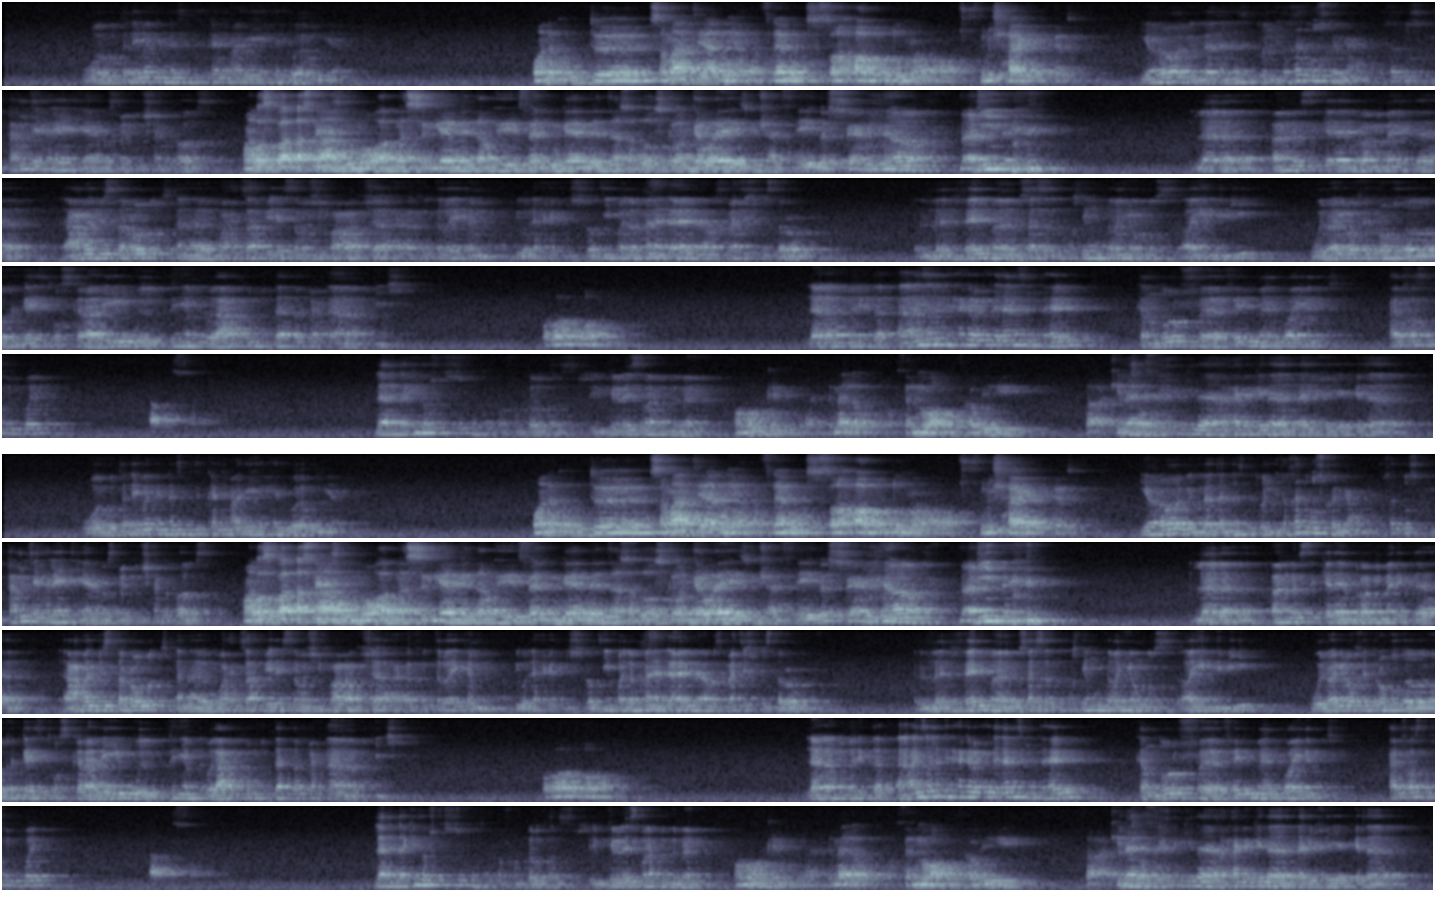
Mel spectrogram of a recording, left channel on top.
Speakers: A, on the right; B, in the centre.
A: و... وتقريبا الناس بتتكلم عليه حلو قوي يعني
B: وانا كنت آه، سمعت يعني عن افلامه بس الصراحه برضو ما شفتلوش حاجه قبل كده
A: يا راجل لا ده الناس بتقول ايه ده خد اوسكار يا عم ده خد اوسكار انت عامل زي حالاتي انا ما سمعتلوش حاجة خالص
B: انا بس بقى اسمع
A: انا
B: عنه ان هو مثل جامد قوي فيلم جامد اخد اوسكار جوائز مش عارف ايه بس يعني
A: <laughs> اه
B: ده
A: مين
B: اخر
A: ده
B: <laughs>
A: <laughs> لا لا لا انا نفس الكلام رامي مالك ده عمل مستر روبوت انا واحد صاحبي لسه ماشيين مع بعض في الشارع عارف انت اللي هو إيه، كان بيقول لي حاجات مش لطيفه لما <laughs> اللي عارف إن انا ما سمعتش مستر روبوت ال- الفيلم المسلسل ده تقييمه 8 ونص اي ام دي بي والراجل واخد روبو واخد جايزه اوسكار عليه والدنيا مد... والعالم كله متدغدغ واحنا مفيش
B: والله انا خالص
A: لا لا رامي مالك ده انا عايز اقول لك الحاجه الوحيده اللي انا سمعتها له كان دوره في فيلم تويلت عارف اصلا فيلم
B: آه، الصراحة.
A: لا انت اكيد لو شفت الصورة هتعرف انت بتهزر يمكن الاسم راح من دماغي
B: وممكن احتمال لو فيلم معروف قوي فاكيد
A: لا
B: شفته
A: لا ده حاجة كده حاجة كده تاريخية كده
